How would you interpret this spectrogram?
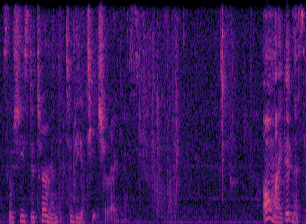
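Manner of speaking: ordinary delivery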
